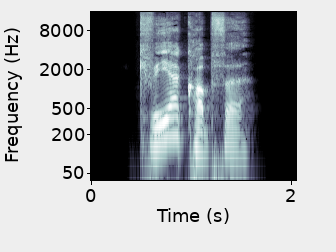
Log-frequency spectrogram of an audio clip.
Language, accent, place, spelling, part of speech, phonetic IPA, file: German, Germany, Berlin, Querkopfe, noun, [ˈkveːɐ̯ˌkɔp͡fə], De-Querkopfe.ogg
- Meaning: dative of Querkopf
